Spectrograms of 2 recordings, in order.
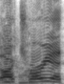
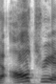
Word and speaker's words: Altria: Like The they Arturia thing, the Altria is apparently supposed to be the official name, but everybody fucking ignores that because it looks nothing like Arthur, unlike Arturia or Arturia. I know. It's weird because you hear in the previous incarnations, you hear it, Arturia, and yet when Granddaughter comes around, no, it's Altria.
